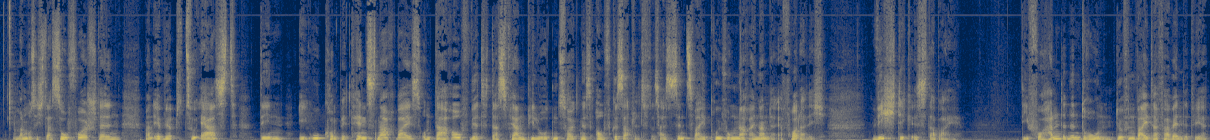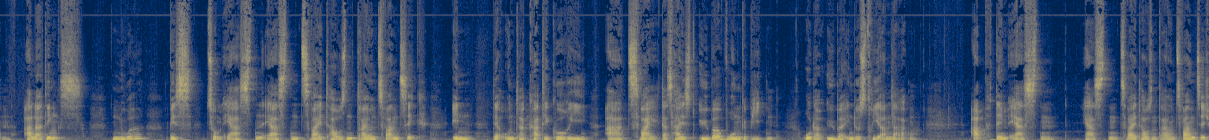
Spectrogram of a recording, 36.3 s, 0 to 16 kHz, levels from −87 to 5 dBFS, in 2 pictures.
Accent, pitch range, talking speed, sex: German, 110-140 Hz, 90 wpm, male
